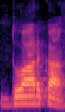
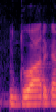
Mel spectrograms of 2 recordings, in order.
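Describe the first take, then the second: First: Dwarka said louder with the ध्व-like dva cluster; emphatic. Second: Dwarka said as daarka without the v; Dwarka said darka, dropping the व; wrong form. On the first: Teacher announcing the next word Dwarka. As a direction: call out Dwarka clearly with dva. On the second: Teacher showing the wrong reading of Dwarka. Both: Shown as a demonstration. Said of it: "Dwarka नहीं".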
